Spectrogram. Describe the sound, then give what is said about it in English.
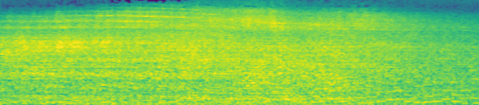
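Airplane engines in flight give off a steady, unbroken roar with a broad hissing rumble, holding an even loudness throughout with no voices over it. “He jumped on a plane.”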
